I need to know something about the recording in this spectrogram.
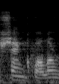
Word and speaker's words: Shanquella: And turning to Mexico, where Officials have yet to release new details surrounding the death of Shanquella Robinson.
